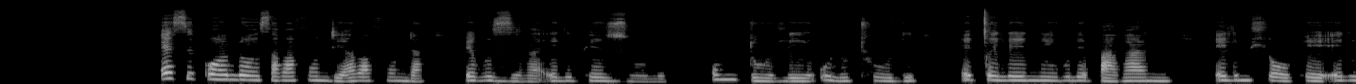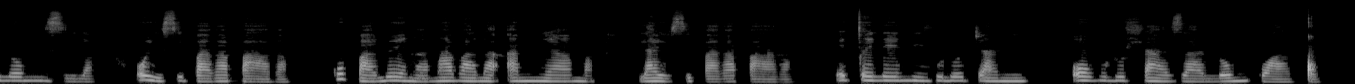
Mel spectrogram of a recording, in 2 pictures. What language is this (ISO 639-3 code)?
nde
